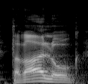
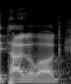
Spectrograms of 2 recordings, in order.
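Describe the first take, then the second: First: Tagalog as "tuh-GAH-log"; native pronunciation. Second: Tagalog as "TAG-uh-log"; front-stressed Anglicized Tagalog; English pronunciation. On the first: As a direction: lean on the second syllable of Tagalog. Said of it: "sound pretentious by saying". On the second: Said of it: "I don't wanna say Tagalog". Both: Shown as a demonstration.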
